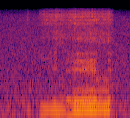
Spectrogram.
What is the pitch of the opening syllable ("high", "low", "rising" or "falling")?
low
